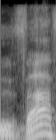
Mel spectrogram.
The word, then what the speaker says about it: Vav: J'espère que vous voyez bien maintenant que la prononciation de Vav, c'est V. Voilà le Vav. Le phonème de ceci, lorsque on prononce avec votre bouche et votre langue, c'est V d'après Wikipédia. C'est-à-dire, personne ne peut contester le Vav, c'est bien un V, la bonne prononciation.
